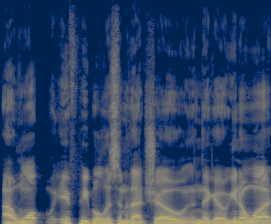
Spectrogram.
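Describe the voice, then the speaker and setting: A man with a strong Southern US accent, medium pitch and a fairly quick pace, in a dry, close sound with no echo. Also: very clean recording, silent background. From US South, northwest Georgia (Dalton). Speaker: radio host. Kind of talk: casual chat. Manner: halting.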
